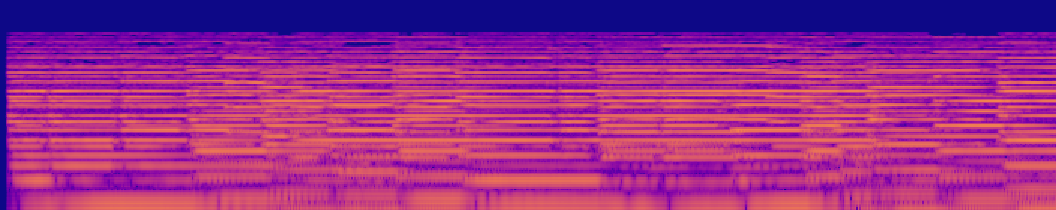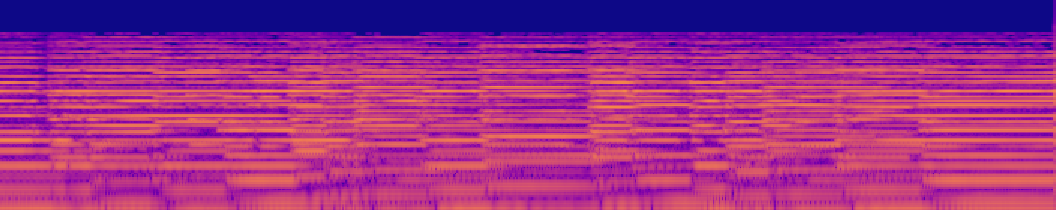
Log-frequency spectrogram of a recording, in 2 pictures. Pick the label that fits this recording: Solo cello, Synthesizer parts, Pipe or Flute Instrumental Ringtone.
Pipe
